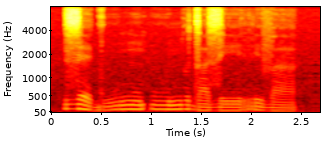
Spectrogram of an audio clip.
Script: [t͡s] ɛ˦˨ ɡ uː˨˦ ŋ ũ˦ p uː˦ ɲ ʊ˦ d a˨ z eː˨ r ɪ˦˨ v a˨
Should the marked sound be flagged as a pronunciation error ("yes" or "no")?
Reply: yes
